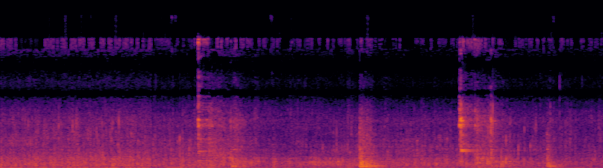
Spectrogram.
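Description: A pot of curry with greens, amaranth stalks and fried bitter fish roe simmers quietly, a faint steady bubbling sizzle with a few soft utensil clinks.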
